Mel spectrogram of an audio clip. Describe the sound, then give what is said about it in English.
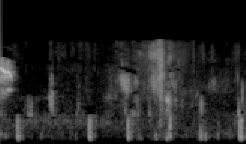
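A dog whimpers and yips in short, uneven bursts over a few seconds, the high whining cries moderately loud, with no voices. “Wolfie's interested in the dog.”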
